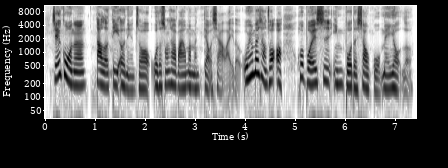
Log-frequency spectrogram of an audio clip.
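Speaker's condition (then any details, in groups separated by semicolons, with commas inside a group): Submucous cleft palate; submucous cleft palate since childhood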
